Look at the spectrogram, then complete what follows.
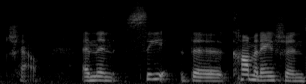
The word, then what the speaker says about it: ciao: said like a k c before I or E is pronounced like CH so like ciao it's a c i a so you would say ciao and then see the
